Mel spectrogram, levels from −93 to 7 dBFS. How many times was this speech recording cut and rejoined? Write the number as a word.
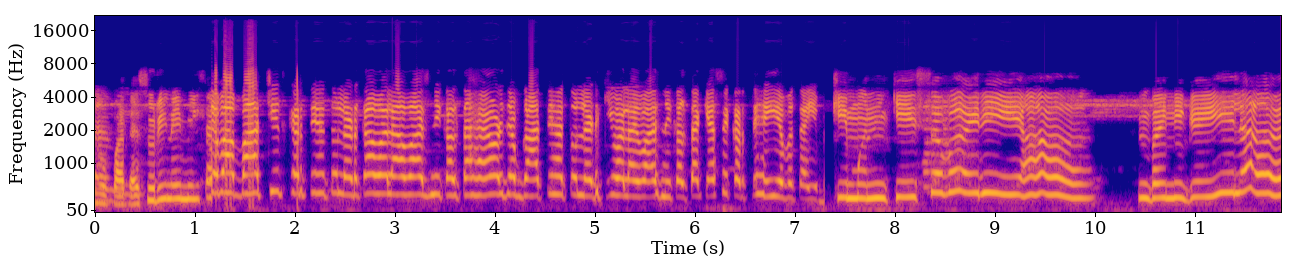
two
